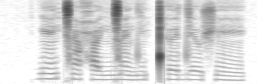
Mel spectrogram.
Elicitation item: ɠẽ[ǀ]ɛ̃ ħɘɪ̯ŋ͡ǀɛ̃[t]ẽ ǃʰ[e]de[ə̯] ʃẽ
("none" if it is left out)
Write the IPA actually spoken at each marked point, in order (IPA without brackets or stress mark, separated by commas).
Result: ǀ, d, ɘ, ʊ̯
